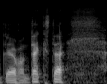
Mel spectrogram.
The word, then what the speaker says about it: Gervon Dexter: The um the Chicago Bears selected Je Gervon Dexter. Keep getting his name wrong. Gervon Dexter.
